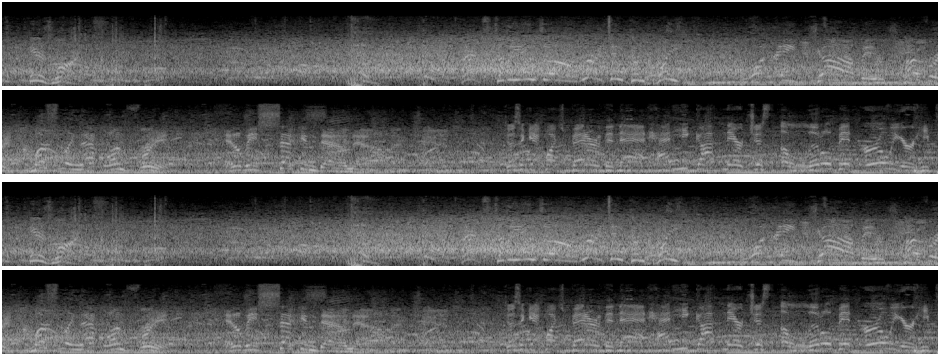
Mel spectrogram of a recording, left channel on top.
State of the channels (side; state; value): both; identical; correlation 1.00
